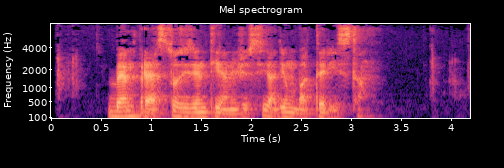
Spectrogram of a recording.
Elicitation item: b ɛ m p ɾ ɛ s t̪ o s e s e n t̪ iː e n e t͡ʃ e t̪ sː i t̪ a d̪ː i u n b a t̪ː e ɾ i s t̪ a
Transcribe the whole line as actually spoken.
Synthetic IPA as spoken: b ɛ m p ɾ ɛ s t̪ o s i s e n t̪ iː a n e t͡ʃ e sː i t̪ a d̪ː i u m b a t̪ː e ɾ i s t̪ a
